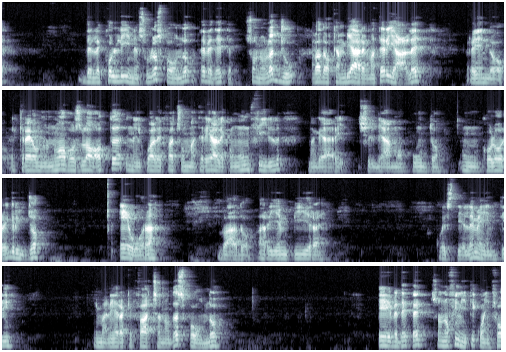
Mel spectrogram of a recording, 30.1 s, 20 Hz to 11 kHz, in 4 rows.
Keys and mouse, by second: 1.5 click, 1.5 middle click, 3.7 typing, 4.8 click, 5.2 click, 14.4 typing, 16.8 click, 22.3 typing, 23.9 click, 26.5 ctrl+middle click, 27.4 middle click.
